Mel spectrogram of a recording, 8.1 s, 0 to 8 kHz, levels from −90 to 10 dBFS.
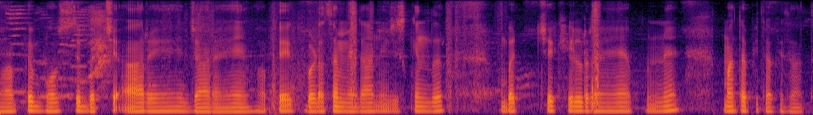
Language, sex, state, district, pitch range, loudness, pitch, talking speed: Hindi, male, Bihar, Purnia, 110-115 Hz, -23 LUFS, 110 Hz, 200 wpm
